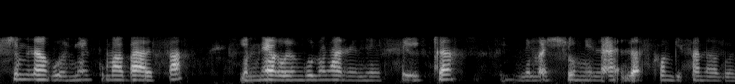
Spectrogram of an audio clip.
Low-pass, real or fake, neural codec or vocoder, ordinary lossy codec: 3.6 kHz; fake; codec, 24 kHz, 1.5 kbps, HILCodec; none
